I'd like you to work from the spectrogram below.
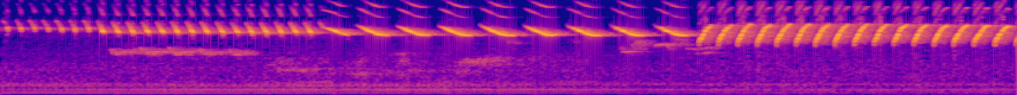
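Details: Belgian canary, a domestic bird, delivering fast rolled trills. Even repeated notes shift pitch in steps, from a high rattling roll to quicker sweeping strokes, ending in a dense, loud ringing trill.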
